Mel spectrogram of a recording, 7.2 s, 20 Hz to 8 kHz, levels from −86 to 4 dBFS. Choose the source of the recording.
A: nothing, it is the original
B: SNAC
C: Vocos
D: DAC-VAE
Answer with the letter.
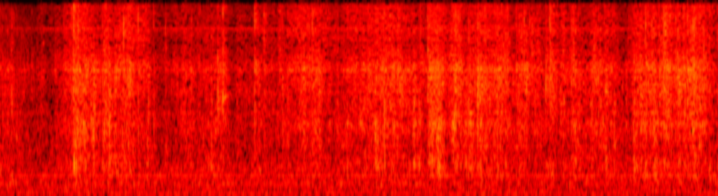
A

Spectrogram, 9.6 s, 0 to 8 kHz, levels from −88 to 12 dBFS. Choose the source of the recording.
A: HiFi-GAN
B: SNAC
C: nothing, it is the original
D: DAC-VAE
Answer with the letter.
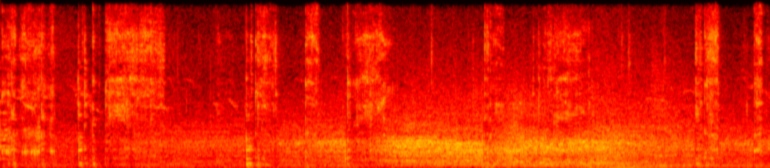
C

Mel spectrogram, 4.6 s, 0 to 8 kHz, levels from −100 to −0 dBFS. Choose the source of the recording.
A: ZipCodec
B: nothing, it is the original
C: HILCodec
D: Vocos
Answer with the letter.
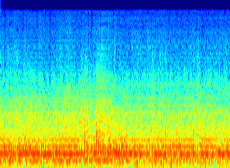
A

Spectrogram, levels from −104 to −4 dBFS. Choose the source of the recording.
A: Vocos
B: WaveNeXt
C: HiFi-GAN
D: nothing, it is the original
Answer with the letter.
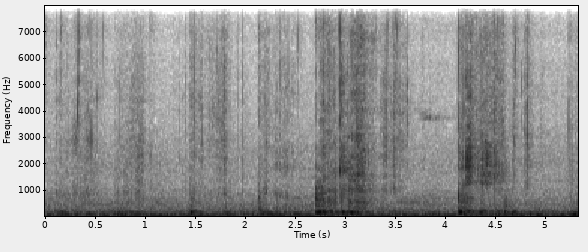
D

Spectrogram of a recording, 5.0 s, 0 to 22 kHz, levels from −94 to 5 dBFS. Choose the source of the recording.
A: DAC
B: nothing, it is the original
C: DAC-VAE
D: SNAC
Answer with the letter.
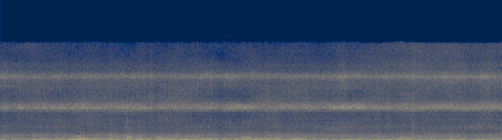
C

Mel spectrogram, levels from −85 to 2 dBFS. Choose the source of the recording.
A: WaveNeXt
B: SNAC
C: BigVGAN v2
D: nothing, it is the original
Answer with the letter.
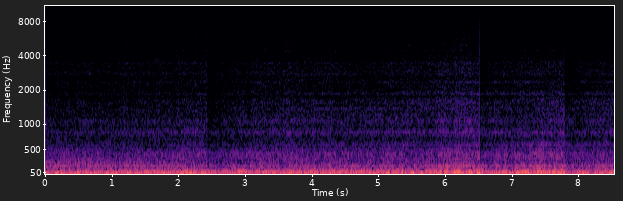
A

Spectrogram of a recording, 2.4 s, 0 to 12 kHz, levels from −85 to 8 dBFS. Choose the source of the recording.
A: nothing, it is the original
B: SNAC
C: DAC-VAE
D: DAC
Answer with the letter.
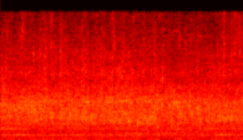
A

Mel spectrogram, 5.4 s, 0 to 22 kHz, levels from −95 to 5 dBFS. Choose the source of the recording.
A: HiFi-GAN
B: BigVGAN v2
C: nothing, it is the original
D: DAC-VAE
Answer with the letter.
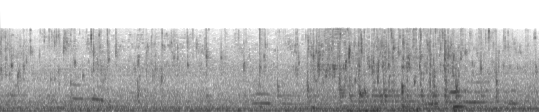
C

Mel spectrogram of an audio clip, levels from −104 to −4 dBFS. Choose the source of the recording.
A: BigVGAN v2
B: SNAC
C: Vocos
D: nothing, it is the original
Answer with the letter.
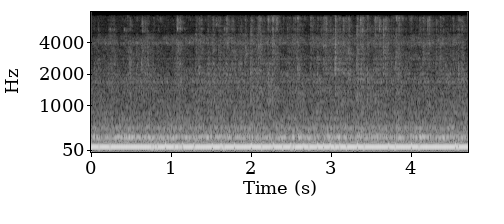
A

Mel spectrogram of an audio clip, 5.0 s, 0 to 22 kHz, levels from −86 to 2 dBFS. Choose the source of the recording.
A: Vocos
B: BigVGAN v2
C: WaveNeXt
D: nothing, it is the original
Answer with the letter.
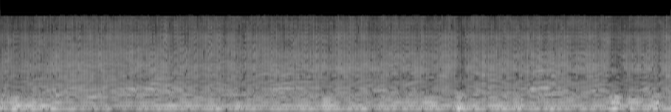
B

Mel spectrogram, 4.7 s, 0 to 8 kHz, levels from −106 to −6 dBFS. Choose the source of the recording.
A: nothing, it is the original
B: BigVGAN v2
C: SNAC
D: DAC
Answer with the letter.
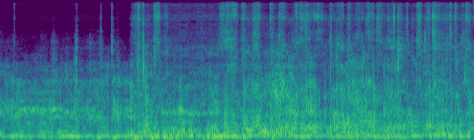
C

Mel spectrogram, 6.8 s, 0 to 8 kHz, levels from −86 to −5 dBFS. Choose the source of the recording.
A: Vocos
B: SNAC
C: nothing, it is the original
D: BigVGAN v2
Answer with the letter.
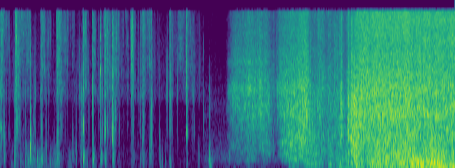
C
